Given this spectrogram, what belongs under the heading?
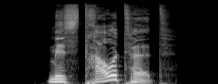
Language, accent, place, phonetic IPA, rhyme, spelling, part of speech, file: German, Germany, Berlin, [mɪsˈtʁaʊ̯tət], -aʊ̯tət, misstrautet, verb, De-misstrautet.ogg
- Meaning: inflection of misstrauen: 1. second-person plural preterite 2. second-person plural subjunctive II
